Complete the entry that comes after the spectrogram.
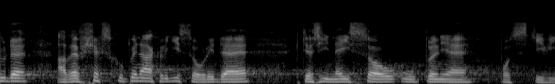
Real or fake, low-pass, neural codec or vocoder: fake; 7.2 kHz; codec, 16 kHz, 8 kbps, FunCodec, trained on Chinese and English, 25 frames a second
